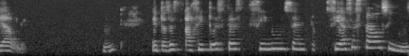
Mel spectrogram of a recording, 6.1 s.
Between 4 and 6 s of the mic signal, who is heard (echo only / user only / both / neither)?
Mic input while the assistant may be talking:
echo only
